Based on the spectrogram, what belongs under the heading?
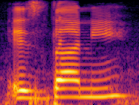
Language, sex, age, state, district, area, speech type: Urdu, female, 18-30, Telangana, Hyderabad, urban, spontaneous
